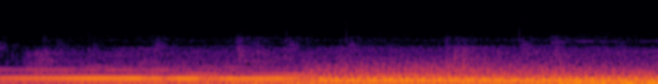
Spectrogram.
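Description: Dark droning music: a sustained, ringing low chord of several held notes swells up from silence over the first second, and another low note joins about three seconds in.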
